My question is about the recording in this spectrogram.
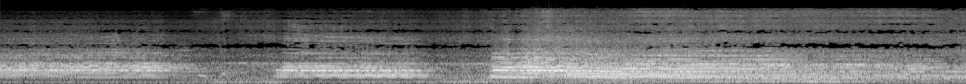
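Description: CSX diesel locomotive's air horn sounding a chord in three blasts: one ending about two seconds in, a short second blast, and a long final blast from about five seconds in that drifts lower in pitch as the locomotive passes close by. The rumble of the passing freight train runs underneath.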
